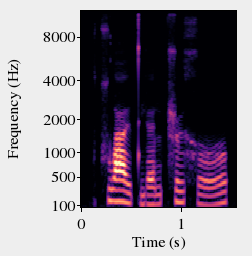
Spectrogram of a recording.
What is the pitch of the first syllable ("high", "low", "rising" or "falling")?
falling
